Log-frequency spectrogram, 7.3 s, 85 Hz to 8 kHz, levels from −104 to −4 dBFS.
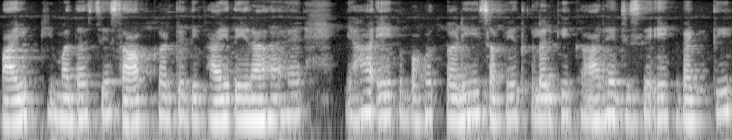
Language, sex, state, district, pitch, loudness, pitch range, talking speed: Hindi, female, Bihar, Saharsa, 175 Hz, -18 LUFS, 165-185 Hz, 190 wpm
